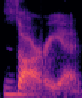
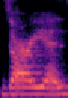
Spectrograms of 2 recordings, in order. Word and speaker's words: Zariah: So here in this circle right here in the center is how you pronounce my name. Zarya. That's how you say my name. Zarya. Z A R I Ah.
